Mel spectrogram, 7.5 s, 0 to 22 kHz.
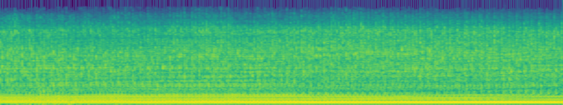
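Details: Original early-1950s engine of a Renault 4CV (car a 1952; engine failed early 1950s with cracked block, weld-repaired), reassembled and run for the first time in ~70 years, warming up: deep even idle, steady low thrum, no misses, knocks or rattles, barely smoking; normal idle.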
